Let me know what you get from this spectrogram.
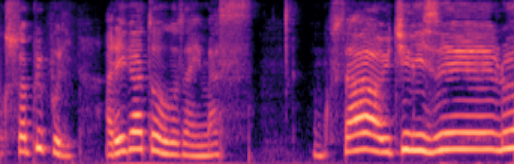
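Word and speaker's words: ありがとう: Et même souvent, il est tronqué en arigato. Alors, vous me connaissez, prononciation très importante. Arigato. Oh, on allonge le O. Arigato. Et pas arigato.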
